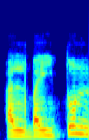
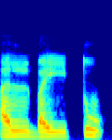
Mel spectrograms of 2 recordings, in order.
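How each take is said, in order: First: The word ends with an n sound. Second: The word ends without an n sound. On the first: The speaker calls it wrong. "नहीं हो सकता" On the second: The speaker calls it right. "Without नून का साउंड"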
